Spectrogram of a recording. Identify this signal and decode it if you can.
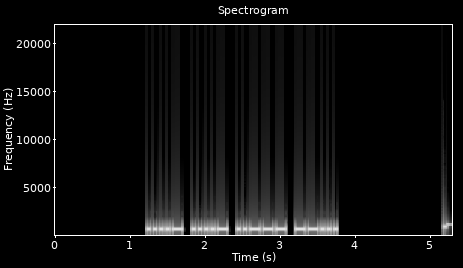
Morse code, heard as a keyed tone, about 28 wpm, 700 Hz. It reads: 4427
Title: Numbers - 4-Digit 28wpm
